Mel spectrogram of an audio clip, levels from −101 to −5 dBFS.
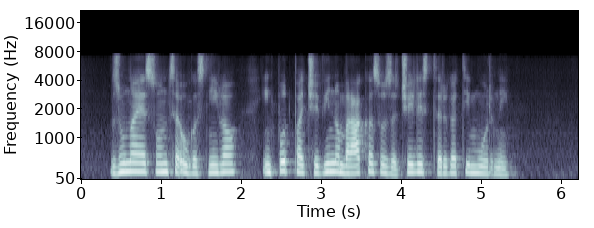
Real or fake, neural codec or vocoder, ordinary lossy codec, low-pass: fake; codec, 16 kHz, 0.7 kbps, FocalCodec; none; 7.2 kHz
